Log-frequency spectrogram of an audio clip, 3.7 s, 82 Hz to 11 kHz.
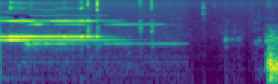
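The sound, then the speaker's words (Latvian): A parliament voting bell rings before a vote on the 27th proposal of the responsible committee, a steady, bright electronic tone with a few faint ticks, holding for about two and a half seconds before fading out. A short low burst follows. “Lūdzu, zvanu, balsosim par 27. atbildīgās komisijas priekšlikumu.”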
